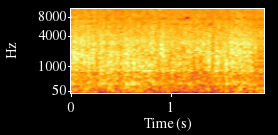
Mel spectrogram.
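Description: Heavy monsoon rain driven by wind during the first downpour of Sawan pours loudly and steadily, a dense, close hiss with no voices.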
